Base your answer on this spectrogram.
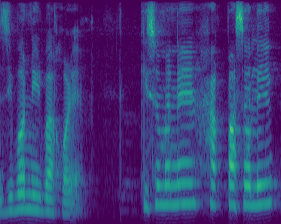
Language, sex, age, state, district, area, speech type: Assamese, female, 60+, Assam, Udalguri, rural, spontaneous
